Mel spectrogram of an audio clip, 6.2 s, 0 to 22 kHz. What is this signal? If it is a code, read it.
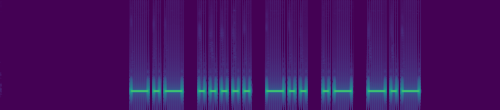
Morse code, heard as a keyed tone, about 20 wpm, 700 Hz. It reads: K5DAK
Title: Speed Racing - USA 1x3 Call Signs 17wpm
